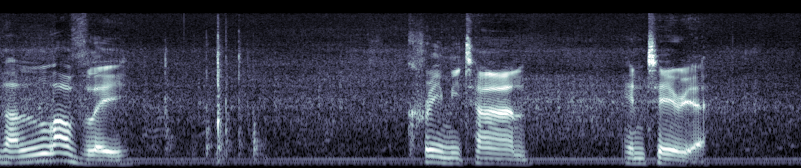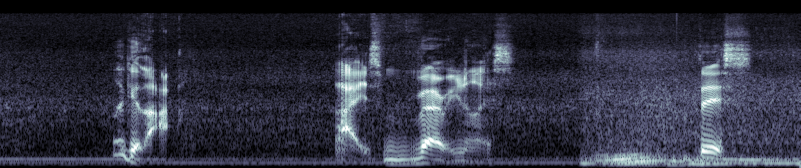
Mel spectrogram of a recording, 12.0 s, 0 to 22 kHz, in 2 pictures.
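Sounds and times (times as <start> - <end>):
car door latch clicks: 1.2 - 2.0.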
